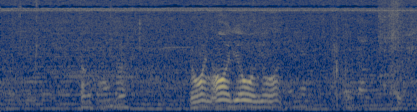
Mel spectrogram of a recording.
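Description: A young macaque's quavering whimper: a short, weak call about a second in, then a louder wavering cry lasting just under a second about two seconds in.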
